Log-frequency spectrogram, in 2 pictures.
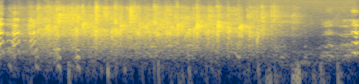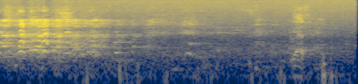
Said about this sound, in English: I think you deserve a round of applause.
